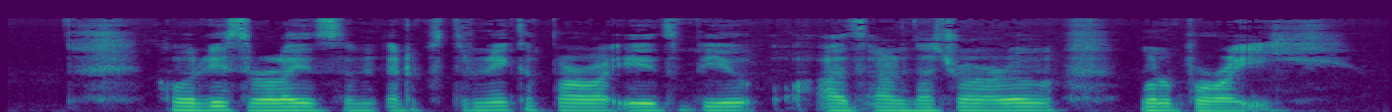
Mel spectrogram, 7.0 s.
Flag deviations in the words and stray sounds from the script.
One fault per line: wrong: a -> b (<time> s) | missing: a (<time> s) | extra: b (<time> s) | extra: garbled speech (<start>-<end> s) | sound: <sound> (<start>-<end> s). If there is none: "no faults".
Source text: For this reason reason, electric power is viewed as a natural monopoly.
missing: reason (1.9 s)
